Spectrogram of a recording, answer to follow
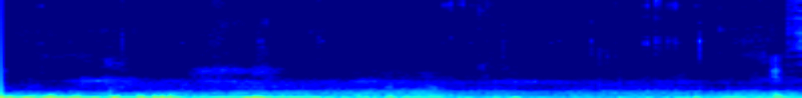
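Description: Wind buffeting a phone microphone in uneven gusts, a low rumble with irregular thumps.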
